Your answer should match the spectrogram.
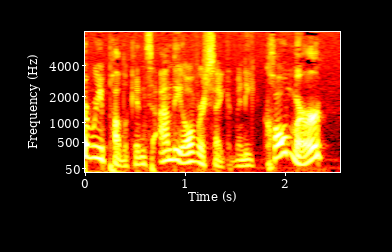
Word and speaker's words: Comer: Something like Comer, like rhymes with Gomer, maybe. – Like Homer, Kentucky. But Comer.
